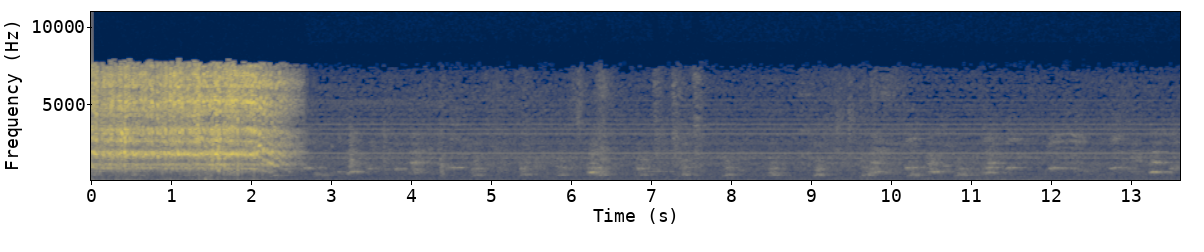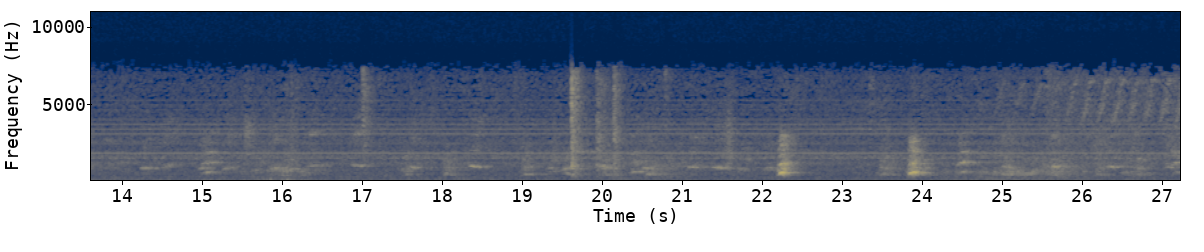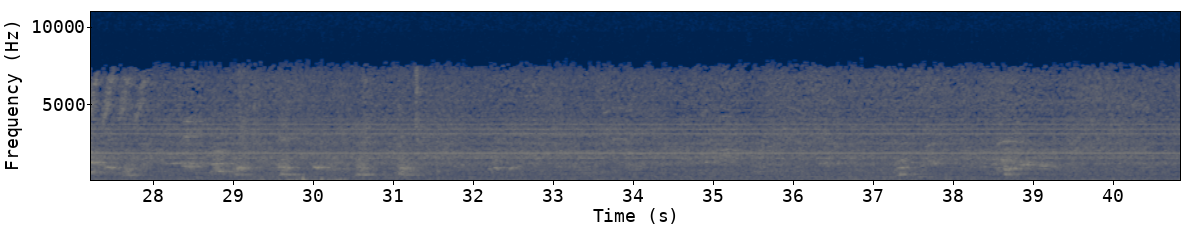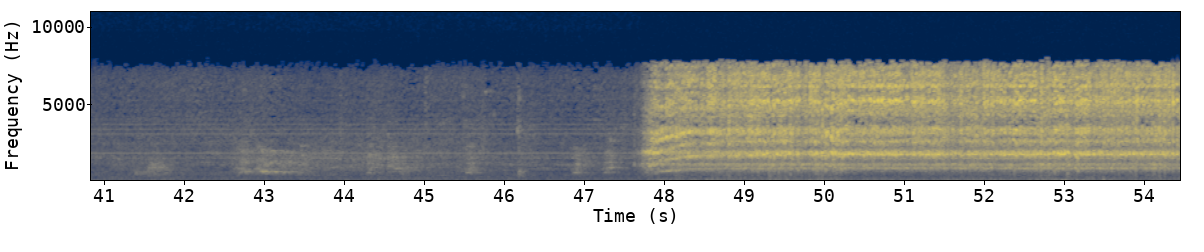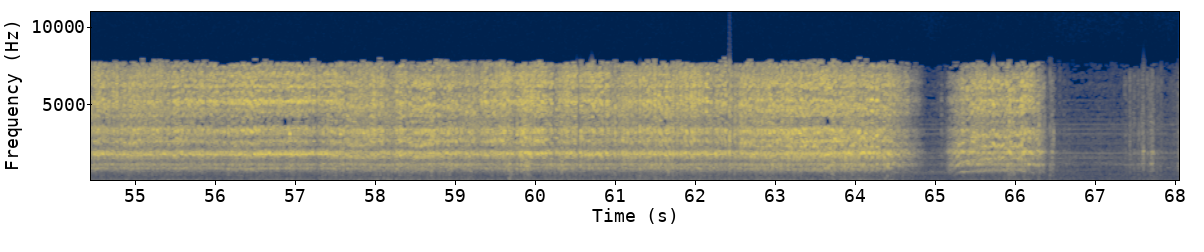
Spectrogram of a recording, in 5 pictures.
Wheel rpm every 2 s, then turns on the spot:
230, 40, 0, 0, 0, 0, 0, 0, 0, 0, 0, 0, 0, 0, 0, 0, 0, 0, 0, 0, 0, 0, 0, 10, 200, 230, 230, 230, 230, 230, 230, 220, 130, 60.
64-68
